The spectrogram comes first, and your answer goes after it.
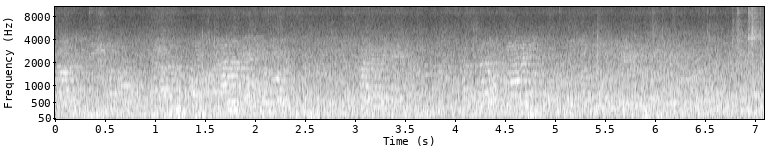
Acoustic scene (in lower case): subway station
